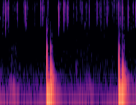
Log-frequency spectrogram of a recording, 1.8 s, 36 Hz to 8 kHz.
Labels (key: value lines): label: biophony, double pulse
recorder: SoundTrap 300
